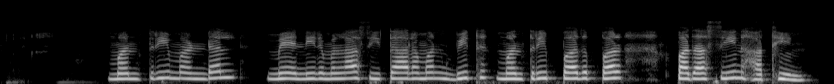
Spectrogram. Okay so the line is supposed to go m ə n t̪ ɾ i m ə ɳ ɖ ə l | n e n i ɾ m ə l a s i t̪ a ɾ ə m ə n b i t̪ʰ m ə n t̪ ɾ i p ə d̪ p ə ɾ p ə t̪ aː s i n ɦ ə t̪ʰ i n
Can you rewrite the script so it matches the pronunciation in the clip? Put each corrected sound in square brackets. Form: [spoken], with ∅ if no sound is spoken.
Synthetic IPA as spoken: m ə n t̪ ɾ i m ə ɳ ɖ ə l | [m] e n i ɾ m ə l a s i t̪ a ɾ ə m ə n b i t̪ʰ m ə n t̪ ɾ i p ə d̪ p ə ɾ p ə [d̪] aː s i n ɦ ə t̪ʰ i n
